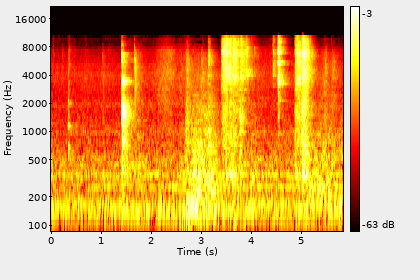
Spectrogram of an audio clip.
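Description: Dishes and kitchen utensils being handled and clinking, with a sharp clink about a second and a half in, followed by several short handling noises.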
